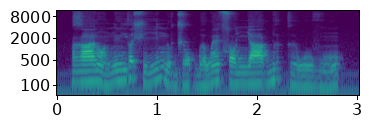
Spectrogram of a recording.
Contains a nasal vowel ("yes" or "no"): yes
